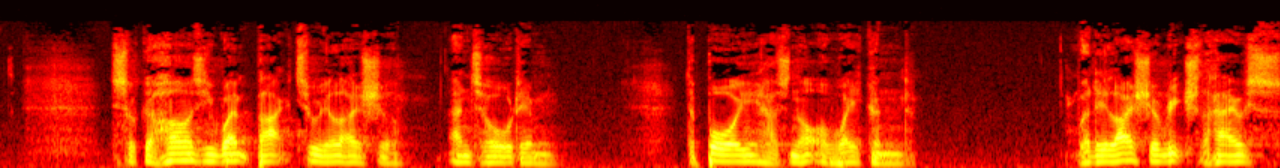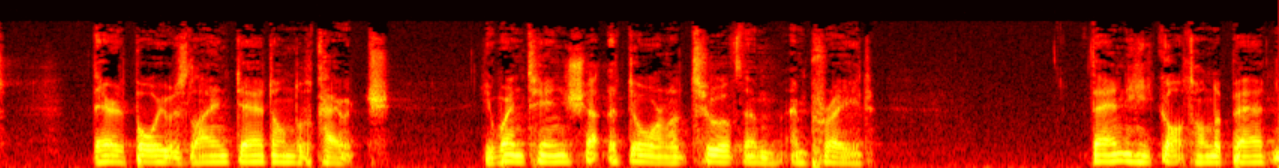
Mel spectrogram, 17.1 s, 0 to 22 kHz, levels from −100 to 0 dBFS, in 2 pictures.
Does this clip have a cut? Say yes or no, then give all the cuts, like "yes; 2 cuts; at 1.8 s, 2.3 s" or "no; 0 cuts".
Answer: no; 0 cuts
